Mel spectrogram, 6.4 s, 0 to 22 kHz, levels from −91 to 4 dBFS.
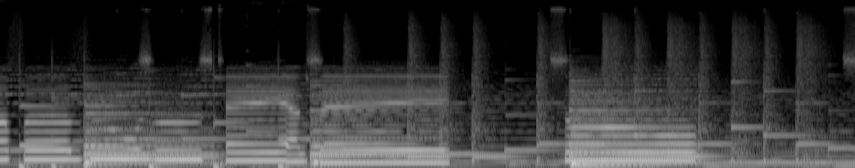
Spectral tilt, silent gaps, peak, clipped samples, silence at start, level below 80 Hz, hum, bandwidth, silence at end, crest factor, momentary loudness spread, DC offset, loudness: -9 dB/octave; none; -10 dBFS; under 0.1%; 0 s; -46 dBFS; none; 18 kHz; 0 s; 16 dB; 16 LU; under 0.1%; -27 LUFS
